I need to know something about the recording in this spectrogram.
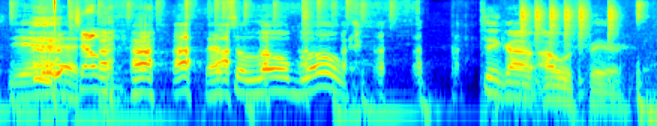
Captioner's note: Spice laughing; upbeat music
